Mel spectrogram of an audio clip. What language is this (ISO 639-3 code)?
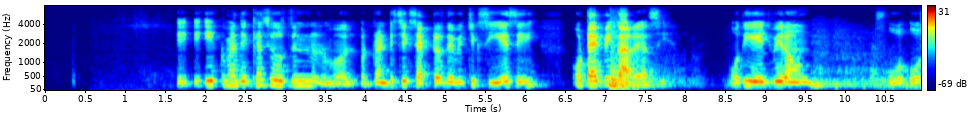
pan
